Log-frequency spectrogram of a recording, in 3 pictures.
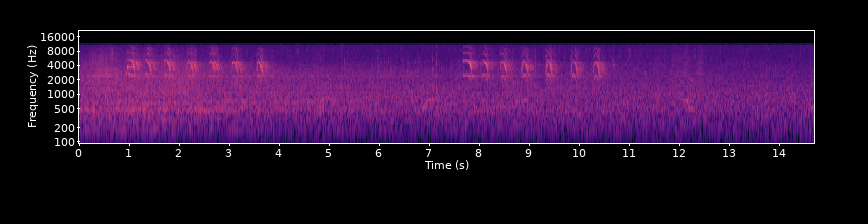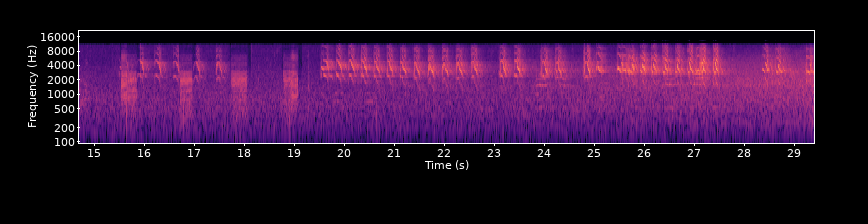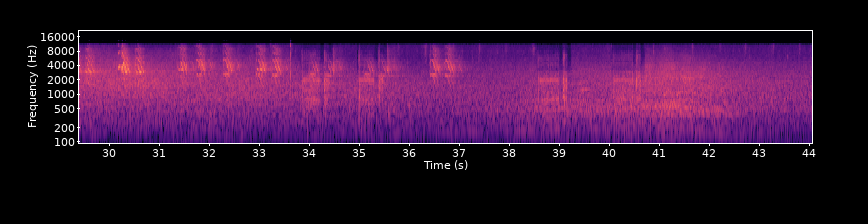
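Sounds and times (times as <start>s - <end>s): background noise: 0.0s - 44.0s
birds calling harshly: 15.5s - 18.1s, 18.8s - 27.7s, 31.4s - 37.1s, 38.5s - 40.8s.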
